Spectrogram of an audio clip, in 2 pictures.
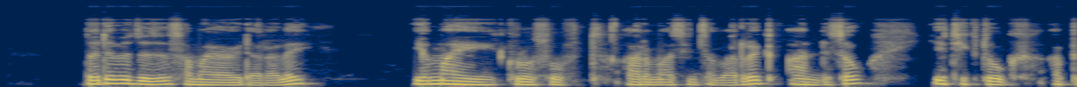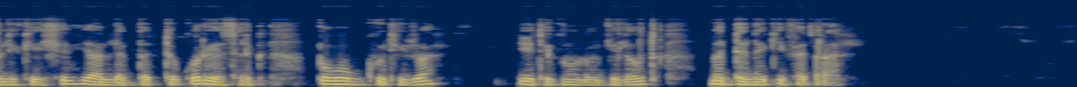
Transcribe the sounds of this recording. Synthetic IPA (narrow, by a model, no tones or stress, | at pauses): bəd̪əβəzəzəsəmajawid̪aɾalajː | ɛmajkɾo̞so̞ft̪aɾmasinsʼəβarːəkʼʔand̪səwjɛt̪ʰikt̪ʰo̞kʰaplikʰeʃɪnjalːəbːət̪ːʼɨkʷʼʊɾjɛsɨlkʼb̥əɡʷoɡːut̪izwal | jɛt̪ʰe̞kno̞lo̞d͡ʒiləwt̪ʼməd̪ːənəkʼjɪfət̪ʼɾal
